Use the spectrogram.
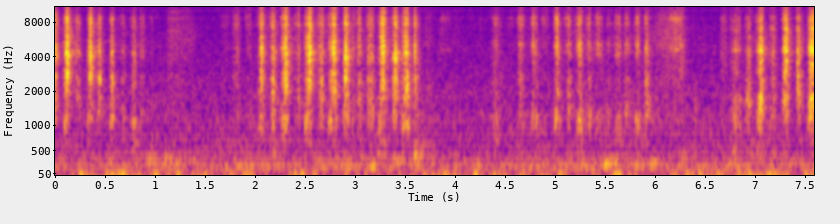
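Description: A wooden stylus scratches strawberry seeds into a black, wax-coated scratch-art page in a small spiral-bound pad of thin, flat paper. Bursts of short, dry, bright scratches come in quick clusters with brief pauses between them, over a faint low hum.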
